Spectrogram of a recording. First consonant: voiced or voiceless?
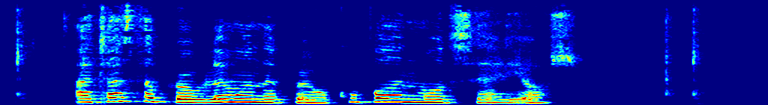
voiceless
